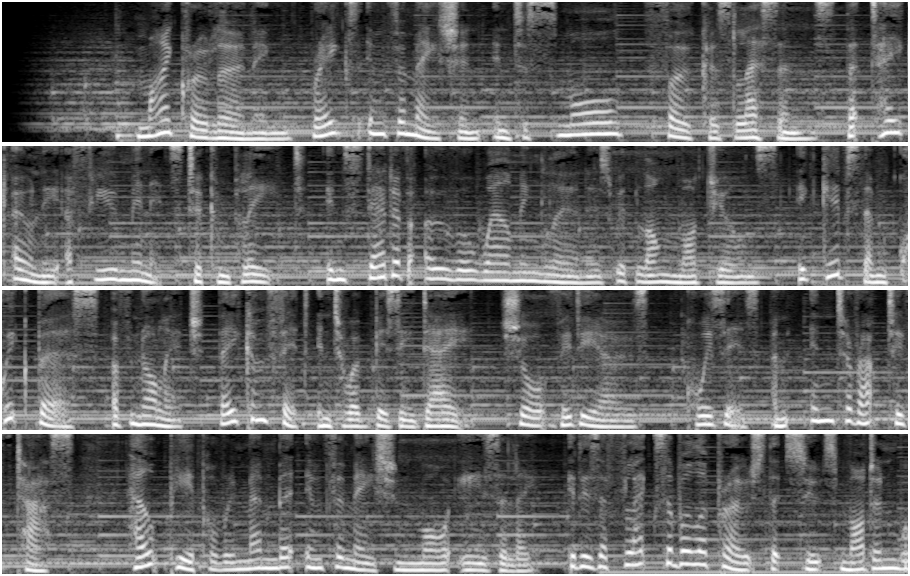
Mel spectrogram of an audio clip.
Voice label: explainer montage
